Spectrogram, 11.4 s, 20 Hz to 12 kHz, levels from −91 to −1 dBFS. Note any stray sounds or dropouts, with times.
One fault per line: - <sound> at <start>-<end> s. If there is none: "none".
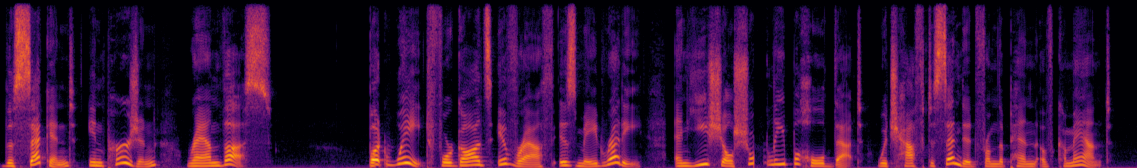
- dropout at 7.5-7.6 s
